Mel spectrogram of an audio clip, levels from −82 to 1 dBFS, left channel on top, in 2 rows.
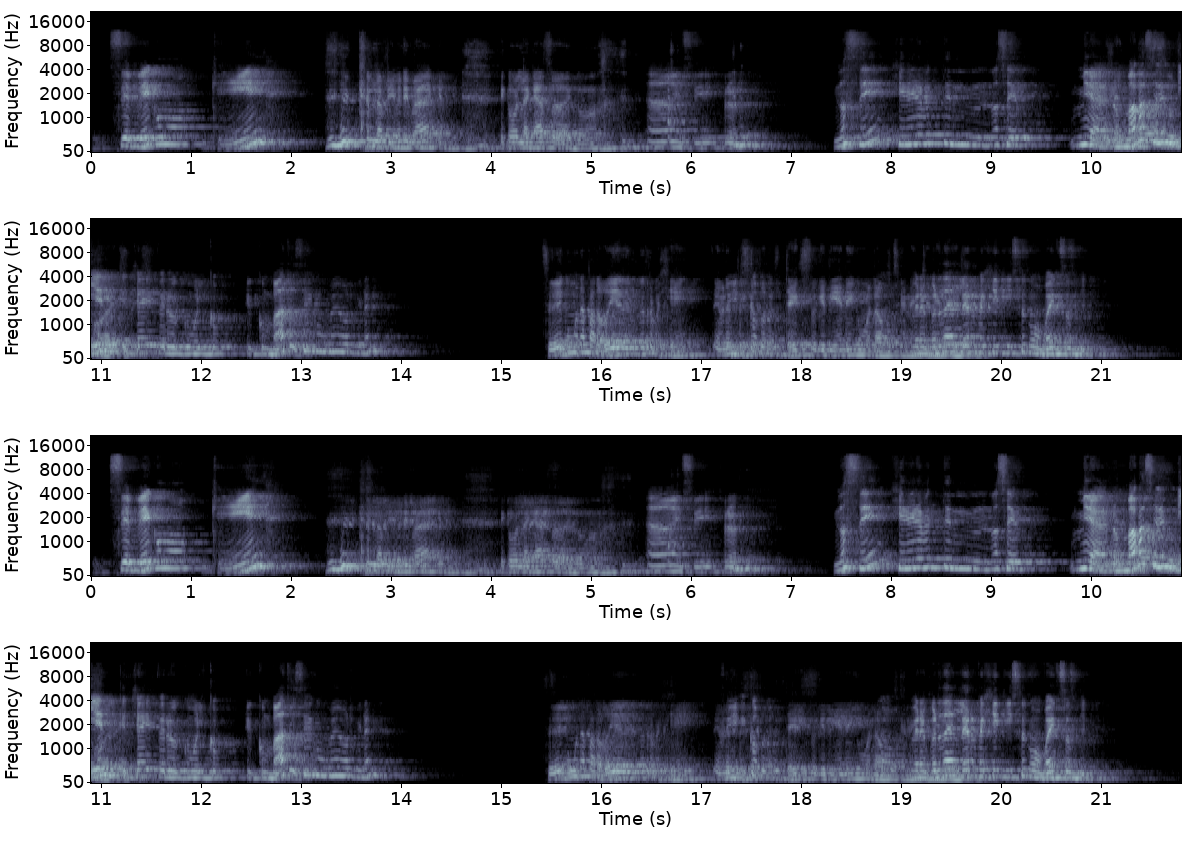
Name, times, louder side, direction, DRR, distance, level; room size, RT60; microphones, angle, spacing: voice 1, 0.2-1.9 5.6-6.5 7.4-9.3 9.8-13.8 17.2-17.6 18.8-20.8, right 2 dB, 25° right, 6 dB, 3.7 m, -32 dB
voice 2, 2.3-5.4 6.4-6.7 10.2-11.1 15.4-19.7, left 2 dB, 85° left, 4 dB, 5.3 m, -35 dB
25.0 x 23.5 x 6.5 m, 0.97 s
head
